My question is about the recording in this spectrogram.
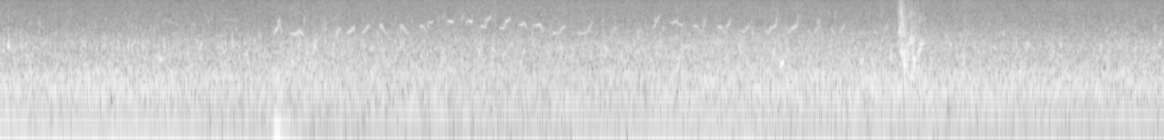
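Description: Flowing stream with many short, high bird calls chirping over it, and one brief sharp sound about nine seconds in. A steady low hum runs underneath.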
